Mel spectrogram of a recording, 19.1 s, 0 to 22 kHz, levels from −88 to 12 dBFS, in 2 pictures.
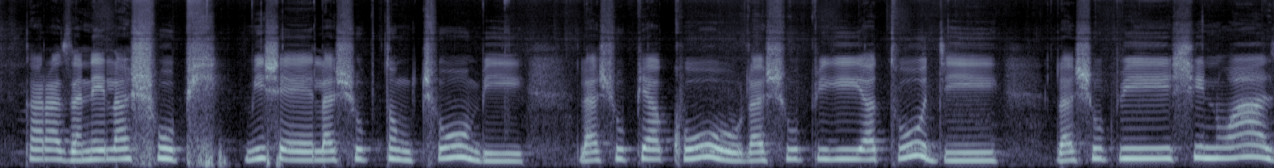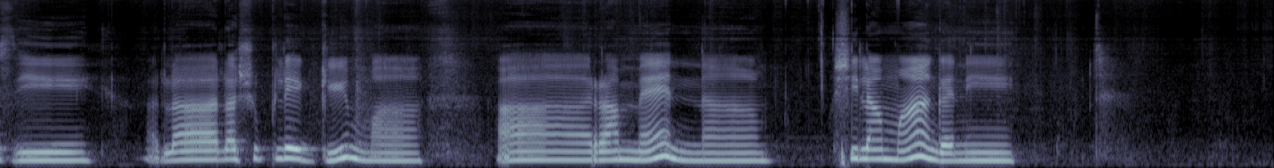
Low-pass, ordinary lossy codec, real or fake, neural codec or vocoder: none; none; real; none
